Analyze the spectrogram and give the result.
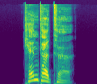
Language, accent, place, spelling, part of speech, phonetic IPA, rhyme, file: German, Germany, Berlin, kenterte, verb, [ˈkɛntɐtə], -ɛntɐtə, De-kenterte.ogg
- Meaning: inflection of kentern: 1. first/third-person singular preterite 2. first/third-person singular subjunctive II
